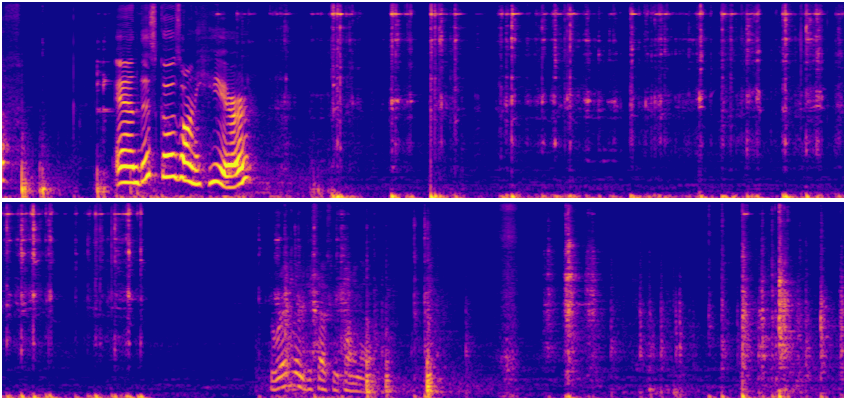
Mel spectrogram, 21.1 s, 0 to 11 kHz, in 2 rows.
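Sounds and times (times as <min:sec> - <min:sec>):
metallic clicks and scrapes: 0:02.9 - 0:12.4, 0:13.7 - 0:15.1.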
